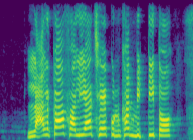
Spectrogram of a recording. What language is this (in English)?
Magahi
